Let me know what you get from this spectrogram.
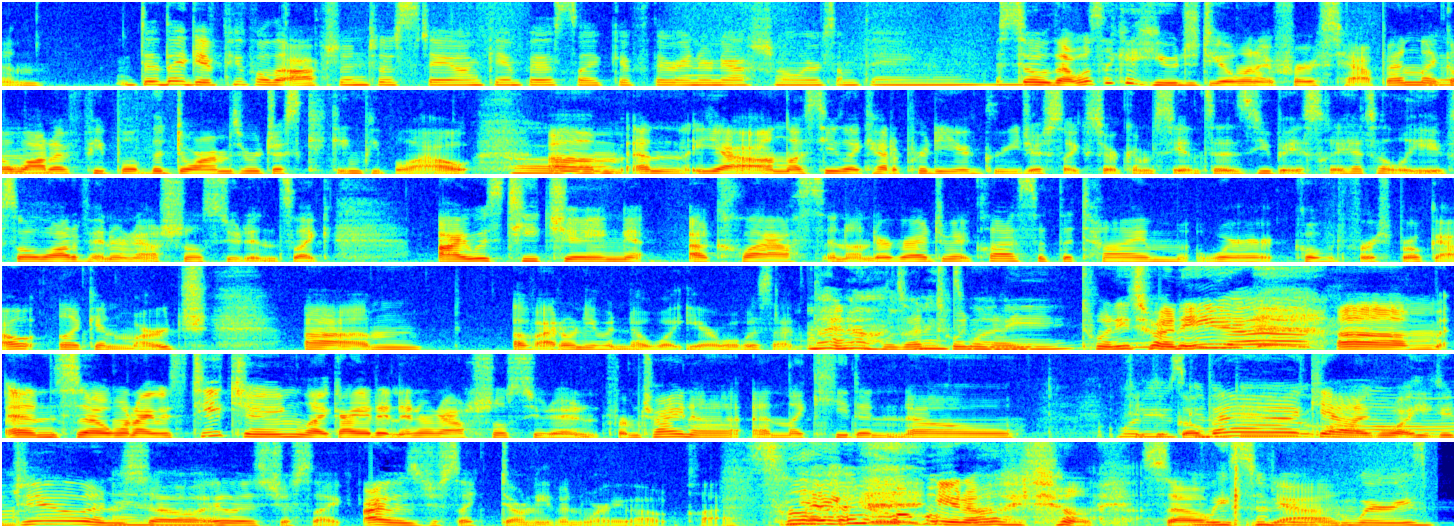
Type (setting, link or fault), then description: setting, inside a vehicle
